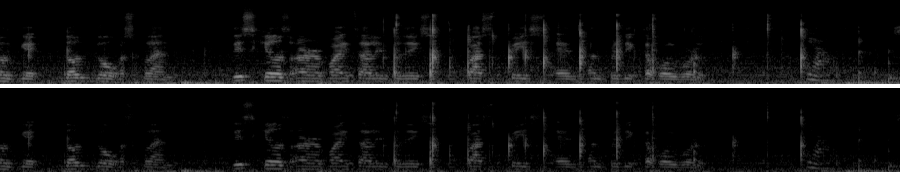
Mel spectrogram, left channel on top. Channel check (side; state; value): right; quieter; 9.3 dB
